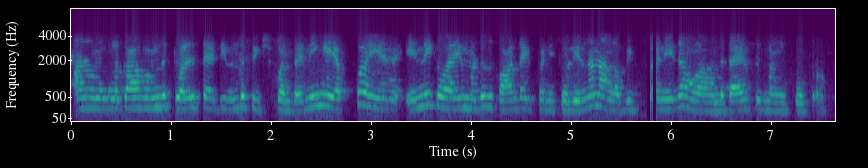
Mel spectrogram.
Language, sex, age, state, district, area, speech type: Tamil, female, 18-30, Tamil Nadu, Madurai, urban, conversation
